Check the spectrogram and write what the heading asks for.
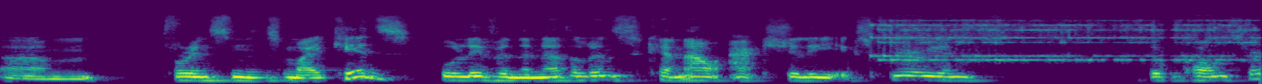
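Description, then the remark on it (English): A telephone starts ringing partway through, a steady electronic trill that keeps going to the end, sounding over a man who goes on talking. “Sorry, that's the phone going.”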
